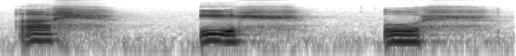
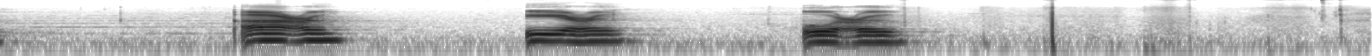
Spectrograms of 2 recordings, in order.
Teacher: گلے کا درمیانی حصہ، وہاں سے ادا ہوتے ہیں عین، ح۔ گلے کو ذرا سا رب کرنا پڑتا ہے، پش کرتے ہیں آواز کو تھوڑا سا، تو پھر یہ ہمارے وہاں سے دونوں لیٹر ادا ہوتے ہیں۔ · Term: وسط الحلق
